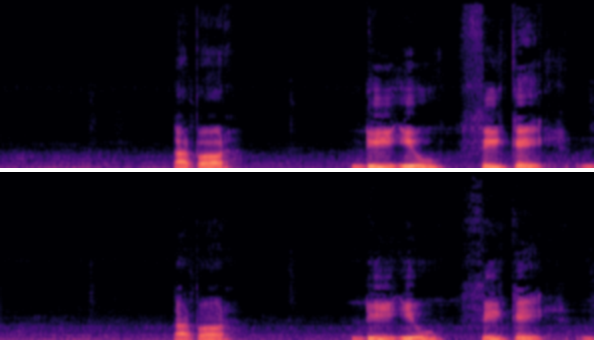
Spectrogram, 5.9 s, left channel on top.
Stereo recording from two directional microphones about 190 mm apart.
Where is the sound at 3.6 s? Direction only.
35° left (ahead or behind).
